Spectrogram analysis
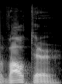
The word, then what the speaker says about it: Walter: porque a gente pronuncia Walter, né? Walter. Algumas regiões com mais aspirado, né? A gente tem o V normal, o A normal, esse conceito do som U com o W, o T, o E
